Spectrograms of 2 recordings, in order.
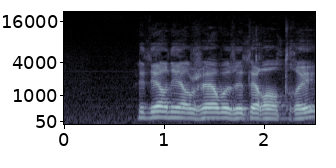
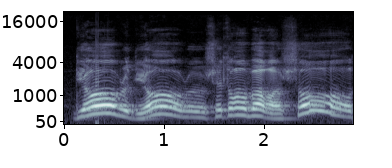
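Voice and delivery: loud, high, drawn-out exclamation; taken aback; 5 semitones higher, 10 dB louder, slower than usual. A narrator's reading. Father weighs his son's surprise choice, taken aback. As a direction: ponder aloud in loud dismay.

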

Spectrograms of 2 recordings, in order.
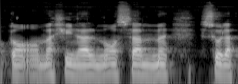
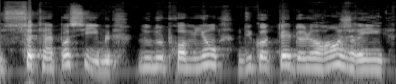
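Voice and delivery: higher, louder protest; indignant denial; 8 semitones higher, 5 dB louder than usual. A narrator's reading. Nephew denying his aunt's accusation, indignant. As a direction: deny it hotly, pitch held up.

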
